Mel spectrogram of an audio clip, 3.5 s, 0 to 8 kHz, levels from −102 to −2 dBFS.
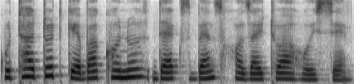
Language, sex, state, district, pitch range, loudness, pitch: Assamese, female, Assam, Kamrup Metropolitan, 200-250 Hz, -15 LUFS, 215 Hz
